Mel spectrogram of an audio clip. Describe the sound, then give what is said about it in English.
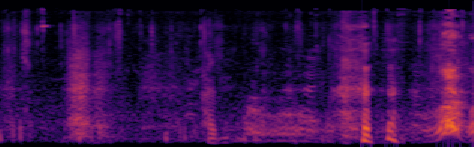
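A dog gives a few short, irregular barks mixed with high whimpering yelps, louder toward the end, over a low steady background hum; dogs out being walked in Salisbury. “Lots of dogs out being walked.”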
